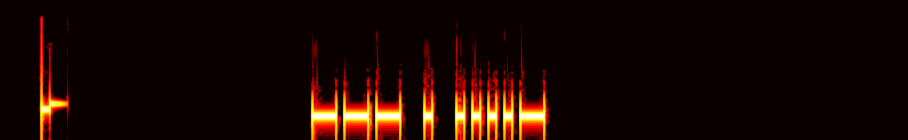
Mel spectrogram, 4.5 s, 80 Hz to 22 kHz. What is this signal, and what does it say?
Morse code, heard as a keyed tone, about 30 wpm, 700 Hz. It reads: OE4
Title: Callsign Prefixes for Top 100 DXCC - 30wpm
